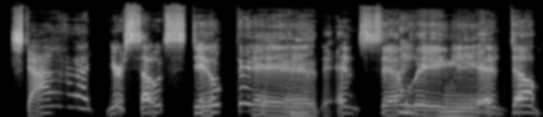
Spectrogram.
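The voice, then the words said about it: Absurd silly inner-critic voice. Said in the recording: “Give that voice an actual voice and make it the most absurd voice you've ever heard in your life ... this is my inner critic's voice now”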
